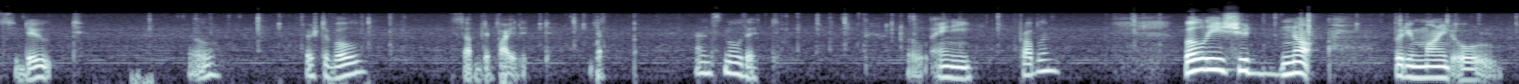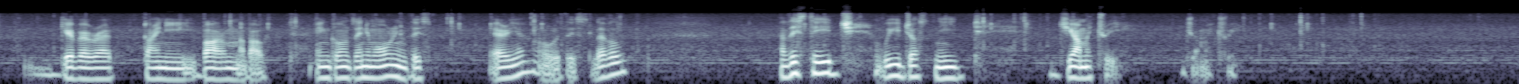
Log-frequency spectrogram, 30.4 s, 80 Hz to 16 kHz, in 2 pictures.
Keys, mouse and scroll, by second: 0.1-4.2 right drag, 1.4 h, 1.9 h, 2.7 middle click, 3.4 z, 4.2-7.8 middle drag, 4.4 ctrl+3, 4.9 z, 6.4 t, 7.6-9.4 drag, 7.8 t, 8.1 Tab, 8.4-16.3 middle drag, 8.8 KP_1, 9.9 ctrl+r, 12.9 KP_Decimal, 15.1 ctrl+r, 16.9-30.3 middle drag, 19.0 KP_1, 21.3 ctrl+r, 23.7 ctrl+r, 24.6-26.7 right drag, 25.9 ctrl+r, 29.6 ctrl+r.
